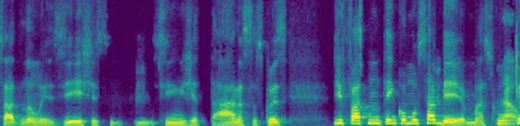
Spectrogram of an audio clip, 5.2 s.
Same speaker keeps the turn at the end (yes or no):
yes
